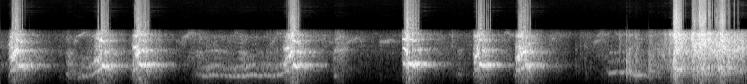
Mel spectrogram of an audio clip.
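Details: Small poodle facing a toy RC car barks in short clipped yaps, with brief whines in between and a burst of louder, noisy rattling toward the end.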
